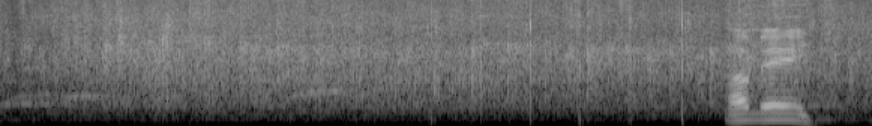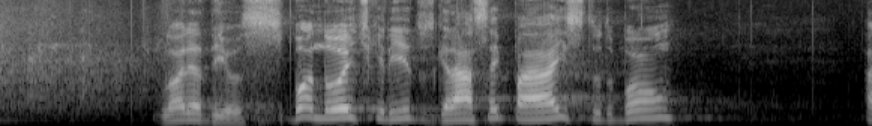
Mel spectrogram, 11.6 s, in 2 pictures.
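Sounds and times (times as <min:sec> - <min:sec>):
large audience applauding loudly: 0:00.0 - 0:06.9
speech: 0:04.8 - 0:05.6, 0:06.9 - 0:10.4.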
